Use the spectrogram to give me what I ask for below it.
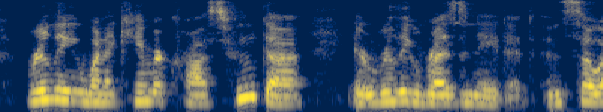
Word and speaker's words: hygge: A lot of people say, is it Hygge or Hygge? But really, it's considered to be very simple. It's Hygge. So Hygge is truly the proper way to say it.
